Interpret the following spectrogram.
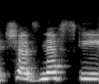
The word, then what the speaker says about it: Ciesniewski: snki in the US they said chz nefi in Poland According to some Polish uh rugby players that I met at a bar one night but that's how I got taught how to pronounce my name anyway I am a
